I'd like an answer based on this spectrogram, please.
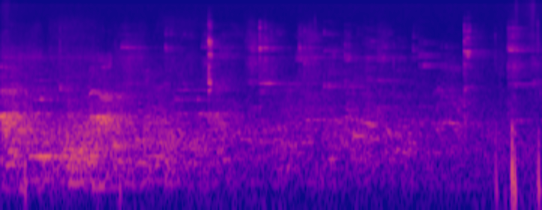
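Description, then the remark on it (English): Several wine glasses clink together in a toast to the bride, a scatter of bright, sharp chimes over a busy murmur of people chatting, with a couple of louder clinks near the end. “I'd like you all to raise your glass one last time for the bride.”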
